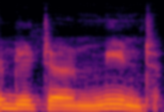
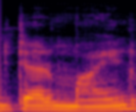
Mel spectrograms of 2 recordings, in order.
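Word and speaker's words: determine: रखें the chief raw डिटरमिन अक्सर बच्चे इसको गलत प्रोनाउंस करते हैं डिटरमाइंड पढ़ते हैं वो गलत है डिटरमिन का मतलब होता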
